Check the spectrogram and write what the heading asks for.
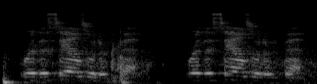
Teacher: bin, spelled with two E's, is actually pronounced with the I as in sit vowel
